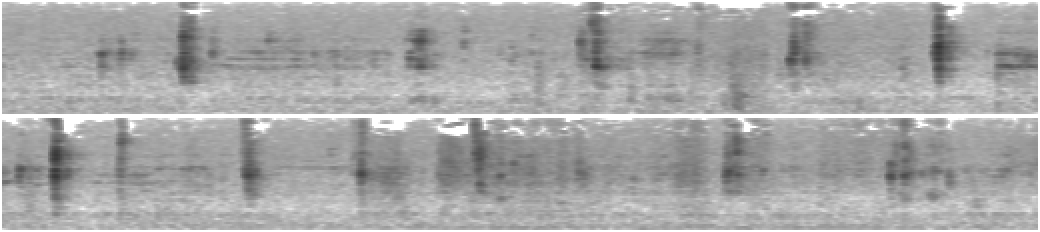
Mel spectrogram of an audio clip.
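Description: Close-miked mouth-eating sounds: chewing seafood boil with wet lip smacks and irregular sharp clicks, about one or two a second.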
